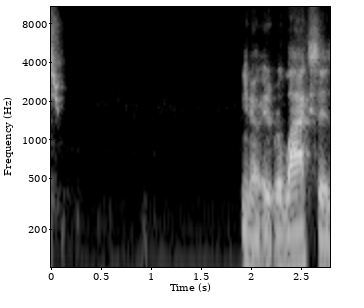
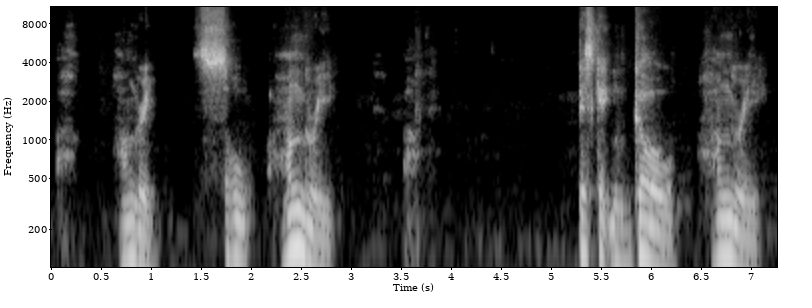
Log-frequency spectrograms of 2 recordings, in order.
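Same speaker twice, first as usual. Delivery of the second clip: podling mumbling. Acted. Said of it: "the podling mumbling under his breath".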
